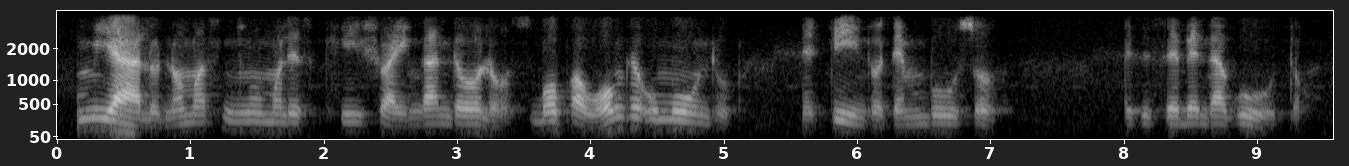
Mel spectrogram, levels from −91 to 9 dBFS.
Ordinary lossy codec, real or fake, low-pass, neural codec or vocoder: none; real; 3.6 kHz; none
